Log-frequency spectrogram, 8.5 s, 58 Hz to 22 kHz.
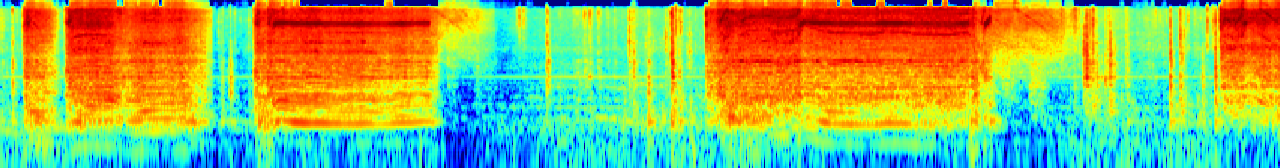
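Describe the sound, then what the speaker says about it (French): A power drill bores holes through a wooden crate, giving several loud, close bursts of rising and falling motor whine with grinding against the wood, separated by short pauses. "là j'ai percé les 4 trous"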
